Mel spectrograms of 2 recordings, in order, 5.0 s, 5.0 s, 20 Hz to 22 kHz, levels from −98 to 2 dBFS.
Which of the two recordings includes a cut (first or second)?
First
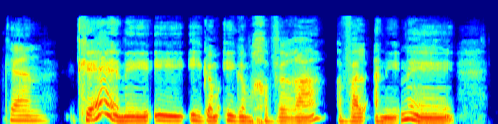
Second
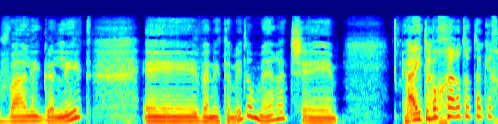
first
